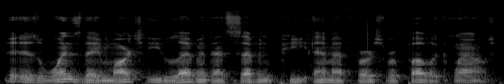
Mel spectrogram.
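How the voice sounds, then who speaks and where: A man's voice: deep voice, fairly even intonation, normal speed. A tired man co-hosting a podcast in casual chat, laid-back with short, dry replies. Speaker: podcast co-host.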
